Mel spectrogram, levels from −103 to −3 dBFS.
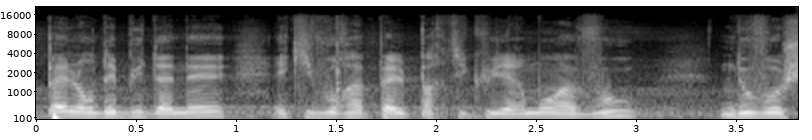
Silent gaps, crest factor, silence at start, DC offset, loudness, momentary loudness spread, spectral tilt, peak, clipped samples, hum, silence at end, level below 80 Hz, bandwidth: none; 22 dB; 0 s; under 0.1%; -23 LUFS; 11 LU; -7.5 dB/octave; 0 dBFS; under 0.1%; none; 0 s; -36 dBFS; 12.5 kHz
